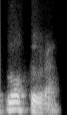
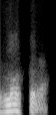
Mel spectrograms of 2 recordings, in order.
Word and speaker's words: Mosura: It wouldn't if I said it in the English pronunciation, which people always get wrong because it is not. That is, it is Mosura. The actual name is Mosura.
